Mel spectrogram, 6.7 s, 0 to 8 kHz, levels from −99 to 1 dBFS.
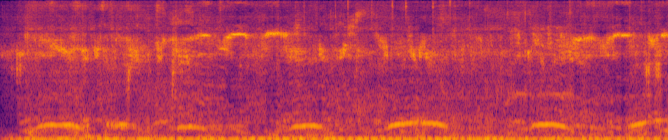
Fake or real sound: fake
